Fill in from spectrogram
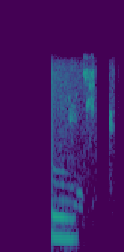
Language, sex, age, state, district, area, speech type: Hindi, female, 45-60, Bihar, Madhepura, rural, conversation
